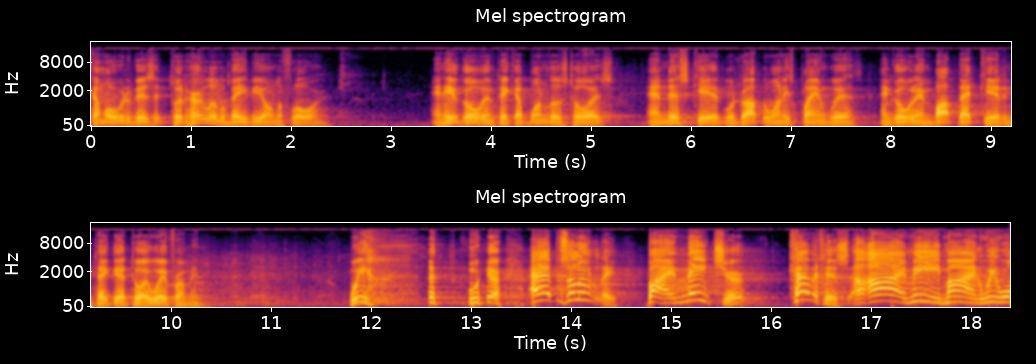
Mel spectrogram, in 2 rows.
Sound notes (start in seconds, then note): 10.4 audience laughter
